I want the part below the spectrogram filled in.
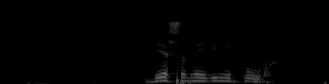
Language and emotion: Russian, neutral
